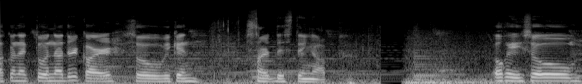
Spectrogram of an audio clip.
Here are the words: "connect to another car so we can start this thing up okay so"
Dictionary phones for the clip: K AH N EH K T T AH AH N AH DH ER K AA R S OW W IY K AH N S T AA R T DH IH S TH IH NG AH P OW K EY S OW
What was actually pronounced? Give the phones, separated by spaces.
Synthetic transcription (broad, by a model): K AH N EH K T T AH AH N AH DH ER K AA R S OW W IY K AH N S T AA R T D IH S T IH NG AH P OW K EY S OW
